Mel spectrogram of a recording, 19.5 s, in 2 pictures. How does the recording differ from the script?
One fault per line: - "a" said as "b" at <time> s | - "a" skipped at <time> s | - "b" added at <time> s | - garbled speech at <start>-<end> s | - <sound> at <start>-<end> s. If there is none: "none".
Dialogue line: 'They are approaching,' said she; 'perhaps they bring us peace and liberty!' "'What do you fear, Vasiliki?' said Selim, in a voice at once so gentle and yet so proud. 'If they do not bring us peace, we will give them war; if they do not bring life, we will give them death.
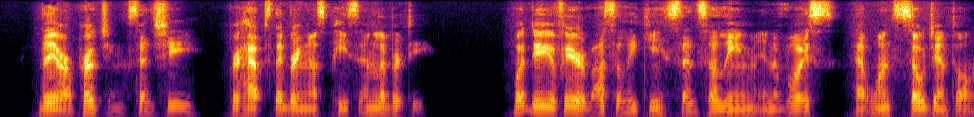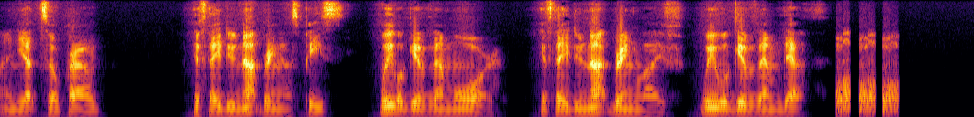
- laugh at 18.1-18.7 s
